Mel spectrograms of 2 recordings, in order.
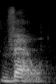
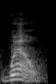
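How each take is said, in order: First: It starts with a V sound, Cockney-style. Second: It starts with a W sound.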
